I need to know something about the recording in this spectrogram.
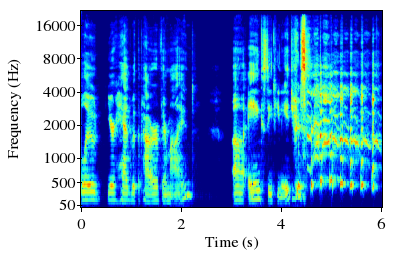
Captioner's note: laughing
